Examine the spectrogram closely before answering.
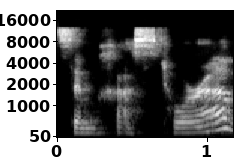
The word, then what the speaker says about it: Simchat Torah: And then right after that is the holiday of Simchat Torah, or people might pronounce it Simchas Torah, which is a celebration of reading the Torah, or the Old Testament on the scroll.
